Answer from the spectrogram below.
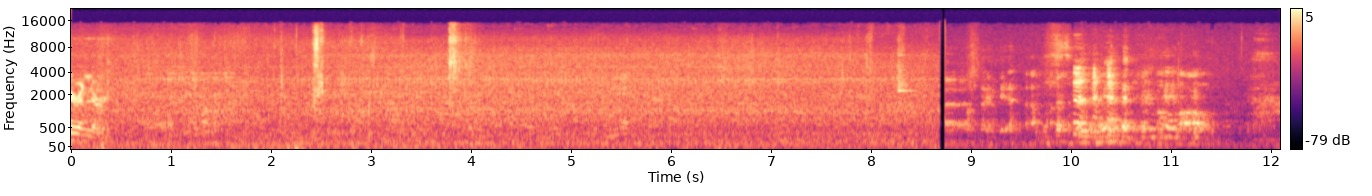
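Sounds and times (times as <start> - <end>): street traffic rumble: 0.0 - 10.8.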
